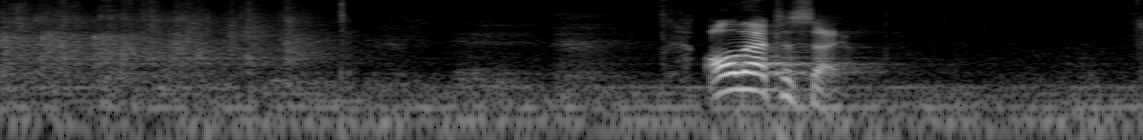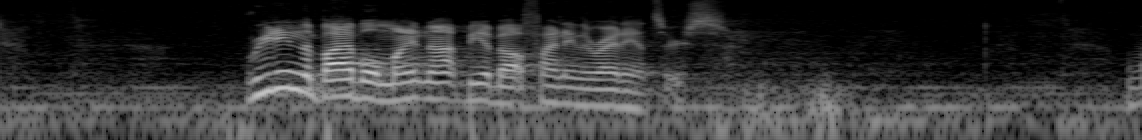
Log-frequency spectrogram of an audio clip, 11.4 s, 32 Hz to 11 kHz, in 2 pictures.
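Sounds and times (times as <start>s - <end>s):
audience applause: 0.0s - 1.8s
speech: 3.6s - 4.3s, 7.0s - 9.4s.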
